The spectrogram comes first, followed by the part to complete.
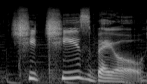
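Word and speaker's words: cicisbeo: It is chichisbeo. Chichisbeo. Chichisbeo. Cisbeo, and it's pronounced like chichisbeo.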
